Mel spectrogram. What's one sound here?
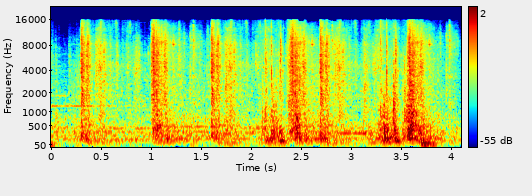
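A metal drawer scrapes open.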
